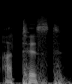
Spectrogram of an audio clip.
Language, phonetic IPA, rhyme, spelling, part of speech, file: German, [aˈtɛst], -ɛst, Attest, noun, De-Attest.ogg
- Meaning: medical certificate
